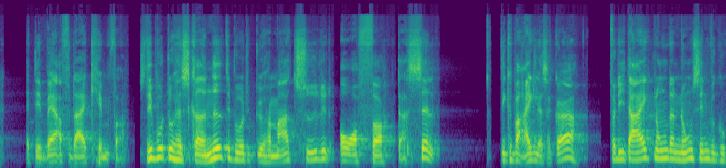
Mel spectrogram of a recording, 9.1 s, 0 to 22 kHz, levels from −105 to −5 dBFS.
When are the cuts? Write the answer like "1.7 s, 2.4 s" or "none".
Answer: 1.7 s, 6.1 s, 7.5 s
